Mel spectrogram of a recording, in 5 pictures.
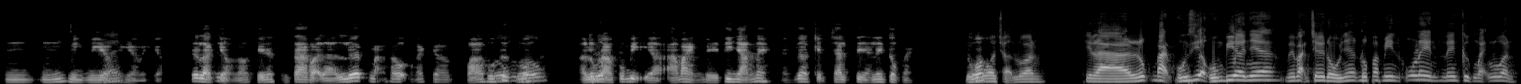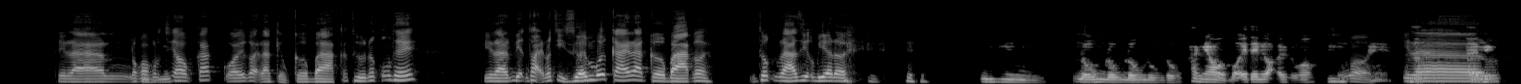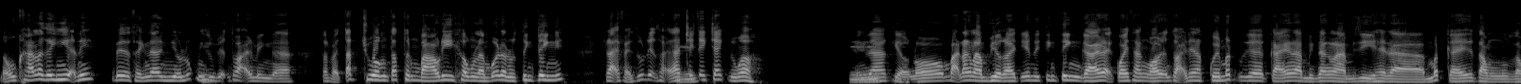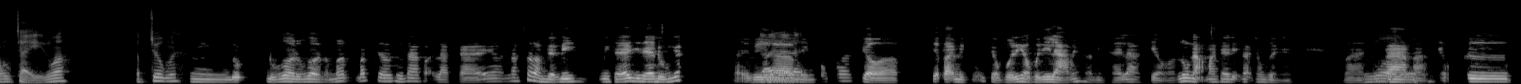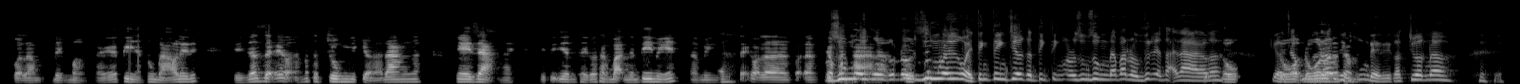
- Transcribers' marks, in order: tapping; unintelligible speech; in English: "dopamine"; laugh; other background noise; laugh; laughing while speaking: "Ờ"; unintelligible speech; chuckle
- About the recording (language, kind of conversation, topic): Vietnamese, unstructured, Làm thế nào điện thoại thông minh ảnh hưởng đến cuộc sống hằng ngày của bạn?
